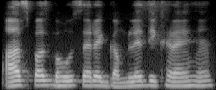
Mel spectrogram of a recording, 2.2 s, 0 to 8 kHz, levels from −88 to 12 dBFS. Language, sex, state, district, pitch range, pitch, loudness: Hindi, male, Jharkhand, Palamu, 150-155 Hz, 155 Hz, -19 LUFS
